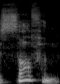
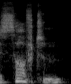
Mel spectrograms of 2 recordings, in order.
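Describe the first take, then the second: First: The T in the middle is silent. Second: The T in the middle is pronounced. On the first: "I say soften" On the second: "I don't say soften"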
